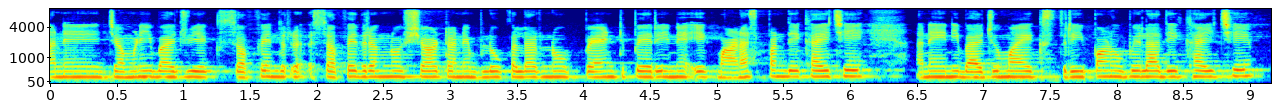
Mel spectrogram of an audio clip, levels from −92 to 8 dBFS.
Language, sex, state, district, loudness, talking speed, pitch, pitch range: Gujarati, female, Gujarat, Valsad, -16 LUFS, 175 wpm, 190 Hz, 185-195 Hz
